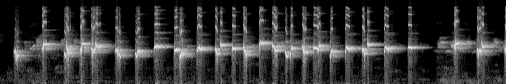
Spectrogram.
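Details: Sooty-headed bulbul in a long, rapid-fire lure song for provoking other bulbuls to sing. A ten-second stream of ringing whistled notes, some rising and some falling, with one brief gap near the end.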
